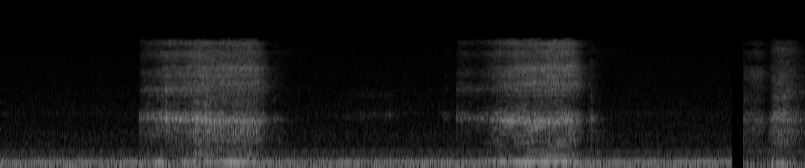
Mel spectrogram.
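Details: Ordinary sleep snoring recorded with the SnoreLab app: two long, harsh rattling snores about four seconds apart over steady low room hum, a third beginning at the end.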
